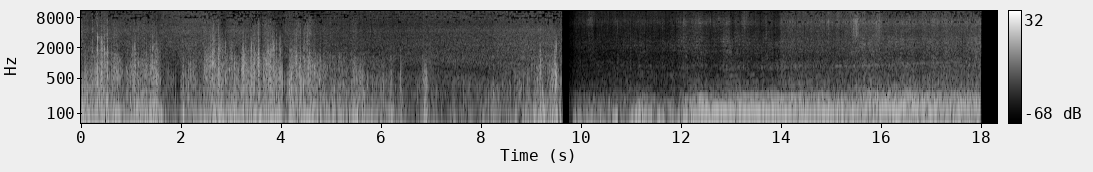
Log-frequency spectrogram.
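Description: storm wind

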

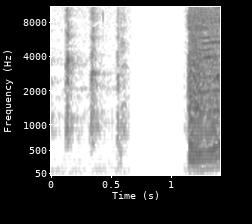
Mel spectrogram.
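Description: chicken clucking sound effect

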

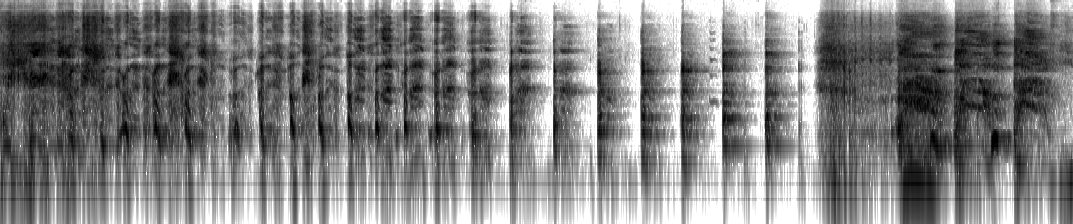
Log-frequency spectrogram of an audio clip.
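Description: coughing and throat clearing

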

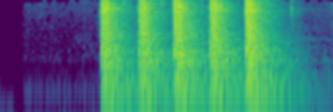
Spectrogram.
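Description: knocking on a door

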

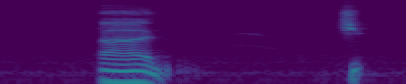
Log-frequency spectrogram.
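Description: cat meowing

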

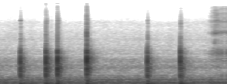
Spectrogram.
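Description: knocking on a door

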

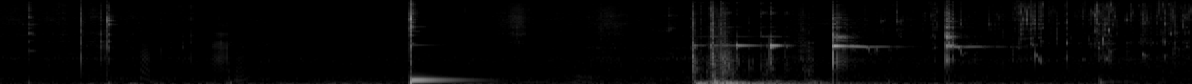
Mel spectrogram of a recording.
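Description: drinking glass clinking

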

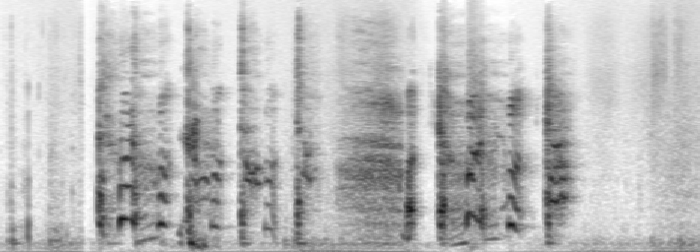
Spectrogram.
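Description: coughing fit

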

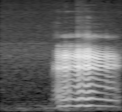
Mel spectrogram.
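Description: sheep bleating

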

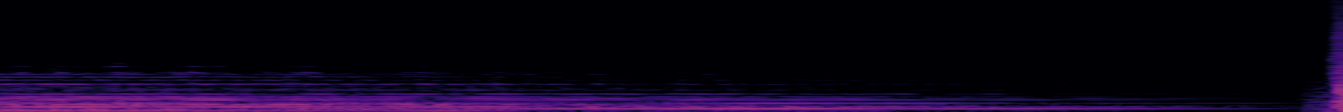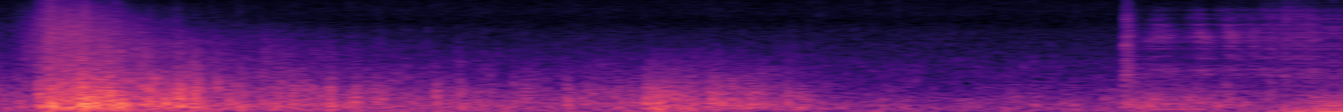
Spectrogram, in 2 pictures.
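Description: car engine starting

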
